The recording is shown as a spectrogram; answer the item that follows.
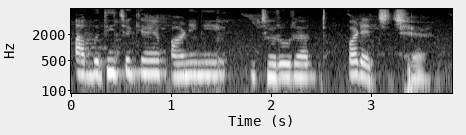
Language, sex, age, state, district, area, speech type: Gujarati, female, 18-30, Gujarat, Rajkot, urban, spontaneous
